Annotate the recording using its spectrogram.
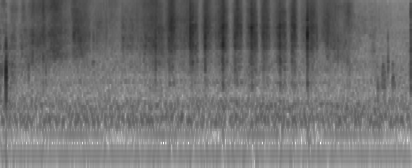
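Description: Close handling sounds: a run of soft scratchy clicks and rustles, several a second, busiest in the middle.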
